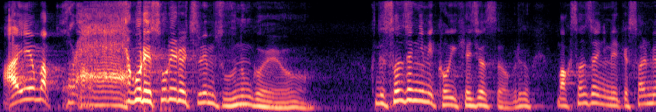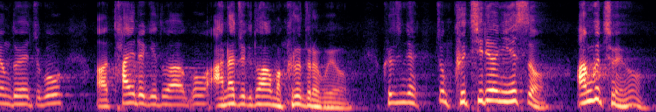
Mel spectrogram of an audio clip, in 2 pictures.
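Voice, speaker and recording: Lively, bright-voiced male preacher. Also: a little fast. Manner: animated storytelling with frequent laughter; drops to a hushed low voice for emphasis. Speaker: pastor. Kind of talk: sermon.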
